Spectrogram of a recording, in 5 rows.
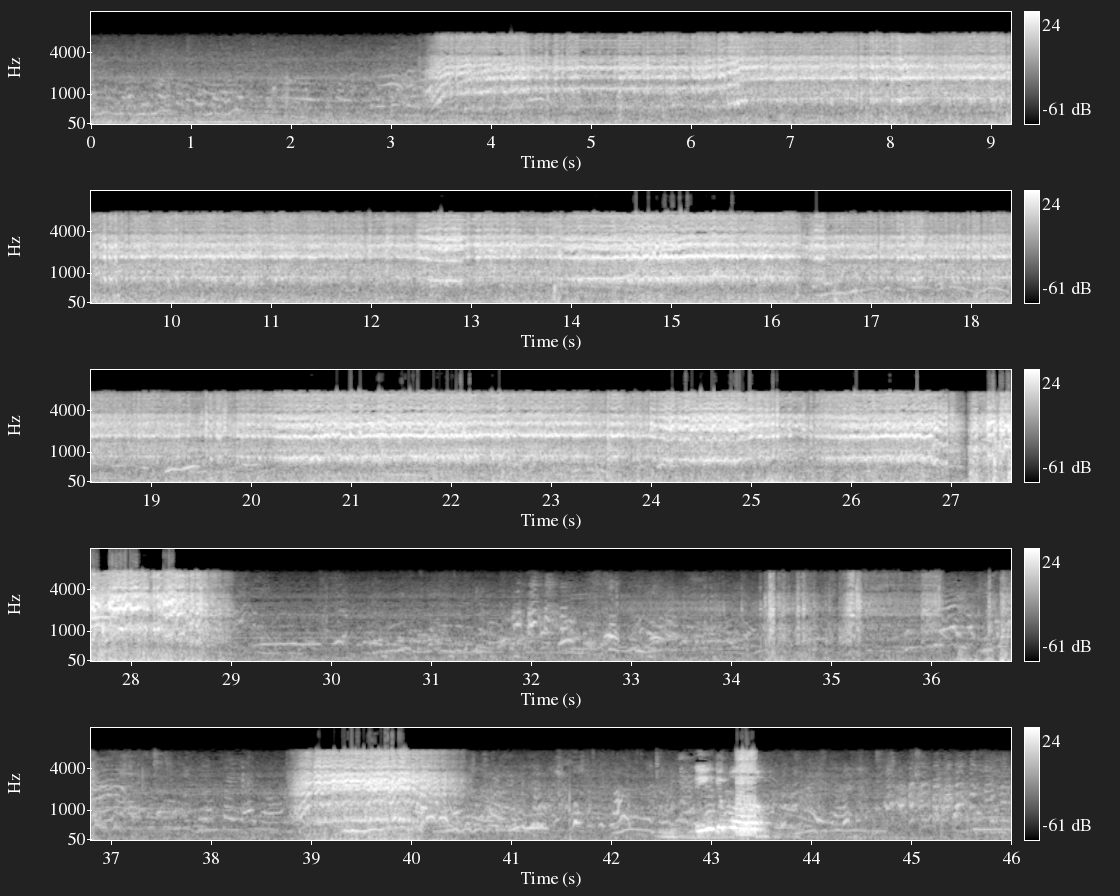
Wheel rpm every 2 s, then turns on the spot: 0, 30, 150, 200, 230, 230, 230, 220, 230, 230, 220, 220, 220, 190, 110, 0, 0, 30, 10, 60, 40, 0, 0.
34-38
